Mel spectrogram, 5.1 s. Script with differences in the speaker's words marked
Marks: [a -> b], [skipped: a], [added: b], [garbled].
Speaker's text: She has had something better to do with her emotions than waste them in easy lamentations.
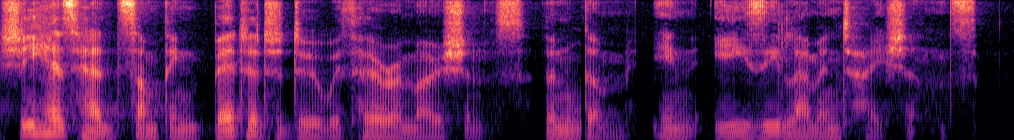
She has had something better to do with her emotions than [skipped: waste] them in easy lamentations.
